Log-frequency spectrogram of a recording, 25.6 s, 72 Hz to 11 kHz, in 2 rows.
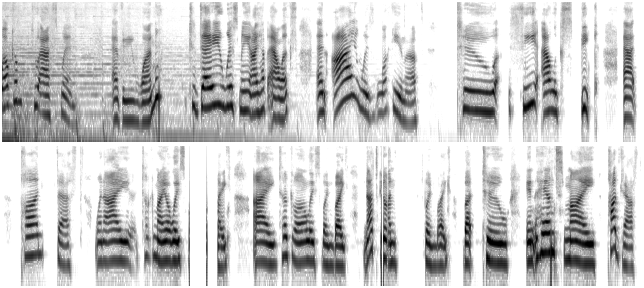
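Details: Dysarthria in an adult woman who has lived over 30 years with cerebral palsy, speaking conversationally during a podcast interview.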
